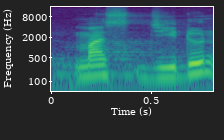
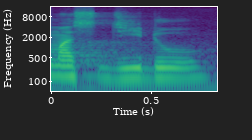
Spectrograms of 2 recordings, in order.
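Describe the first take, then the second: First: The word ends with an added n sound. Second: The word ends on a bare u vowel. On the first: The speaker calls it right. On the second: The speaker calls it wrong.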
